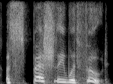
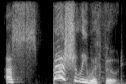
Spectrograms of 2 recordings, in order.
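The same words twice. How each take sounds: First: Mock earnest. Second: Higher, slow Especially with food; mock earnest repeat. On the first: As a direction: sell the claim with a wink. Comic emphasis on openness. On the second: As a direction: lean in slowly on it. Comic repeat.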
